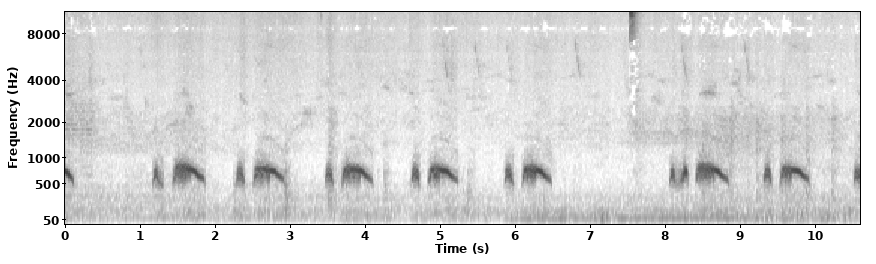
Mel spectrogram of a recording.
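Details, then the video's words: Contest spotted dove singing the 'Thúc kèm Bo' style: repeated phrases of one or two short hooting notes, each followed by a longer downward-curving coo, roughly one phrase per second with brief gaps. "Bài lối Thúc kèm Bo tráo trở nước như chim ngoại"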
